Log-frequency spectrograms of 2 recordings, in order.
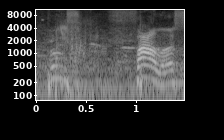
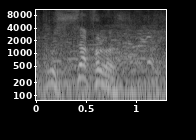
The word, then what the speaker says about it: Bucephalus: What kind of name is Bruce Phallus, anyway? It's pronounced Bucephalus.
